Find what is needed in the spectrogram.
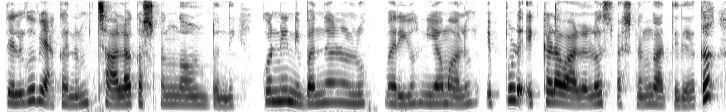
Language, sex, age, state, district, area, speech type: Telugu, female, 18-30, Telangana, Nagarkurnool, urban, spontaneous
